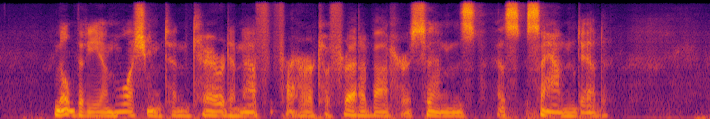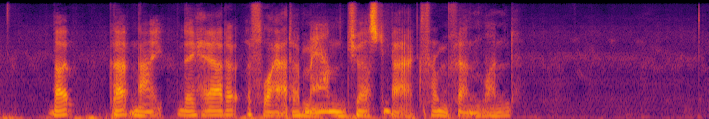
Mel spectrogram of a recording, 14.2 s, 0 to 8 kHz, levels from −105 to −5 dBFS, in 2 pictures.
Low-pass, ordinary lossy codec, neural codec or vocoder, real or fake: 7.2 kHz; Opus, 64 kbps; codec, 16 kHz, 1 kbps, FreqCodec, larger model; fake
